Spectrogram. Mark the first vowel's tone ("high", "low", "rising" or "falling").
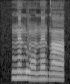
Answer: high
